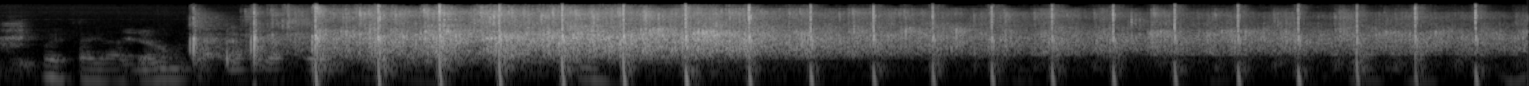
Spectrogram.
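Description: An audience applauds loudly, falling into rhythmic clapping.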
